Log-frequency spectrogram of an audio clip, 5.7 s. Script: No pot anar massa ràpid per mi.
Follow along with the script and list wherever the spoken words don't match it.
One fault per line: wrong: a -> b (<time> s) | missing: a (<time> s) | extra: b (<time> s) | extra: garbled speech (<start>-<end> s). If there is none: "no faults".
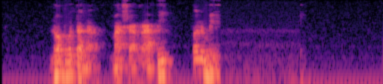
no faults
